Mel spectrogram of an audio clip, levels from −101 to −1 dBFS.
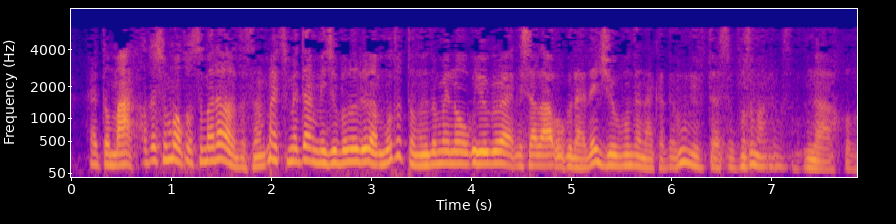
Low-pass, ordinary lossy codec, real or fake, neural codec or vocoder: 7.2 kHz; MP3, 24 kbps; fake; codec, 16 kHz in and 24 kHz out, 0.4 kbps, LongCat-Audio-Codec, two codebook decoder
